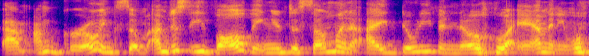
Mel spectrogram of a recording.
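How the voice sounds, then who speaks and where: A woman's fairly high, animated voice at a moderate pace, with ordinary pitch variation. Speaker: personal development trainer. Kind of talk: live coaching Q&A.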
